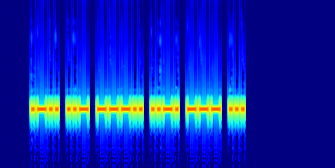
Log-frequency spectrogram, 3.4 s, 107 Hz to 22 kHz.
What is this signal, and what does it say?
Morse code, heard as a keyed tone, about 37 wpm, 700 Hz. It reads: LU8FOS
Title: DXCC-100 Call Signs - 6 Characters - Repeated 3x - 40wpm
